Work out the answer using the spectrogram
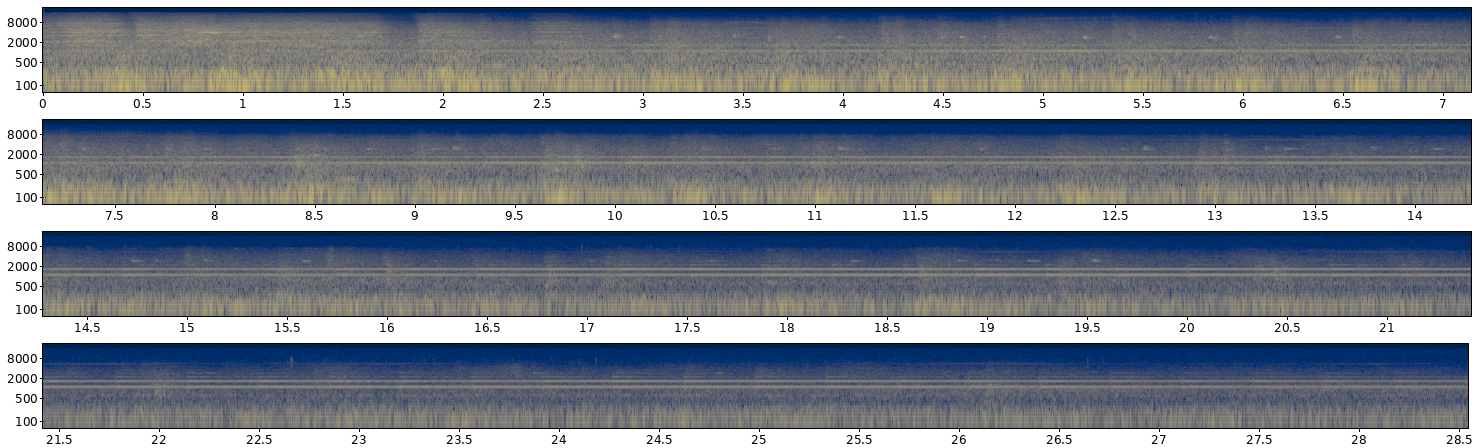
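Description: Freight cars of a BNSF manifest train rolling away, wheels clicking over the rail joints in the first few seconds, the rumble fading steadily as the tail end recedes. A steady high-pitched tone carries on underneath throughout.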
